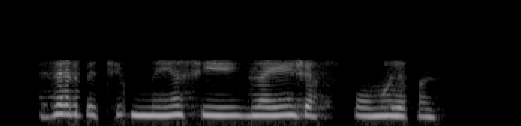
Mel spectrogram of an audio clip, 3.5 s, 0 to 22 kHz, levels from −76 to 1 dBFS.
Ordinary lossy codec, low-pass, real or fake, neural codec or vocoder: AAC, 16 kbps; 3.6 kHz; fake; codec, 16 kHz, 0.3 kbps, FocalCodec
